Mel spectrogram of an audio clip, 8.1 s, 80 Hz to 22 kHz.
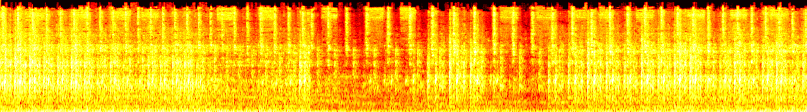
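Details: Old Caterpillar D6 dozer diesel on charged batteries: long run of even cranking beats near four per second, dipping and recovering but never firing; no fuel reaching it, fuel shutoff closed.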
